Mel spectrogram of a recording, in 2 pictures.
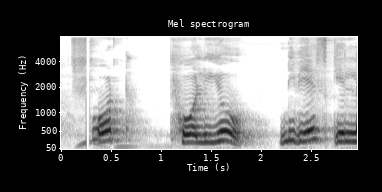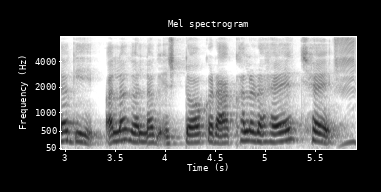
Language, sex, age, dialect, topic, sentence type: Magahi, female, 46-50, Western, banking, statement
